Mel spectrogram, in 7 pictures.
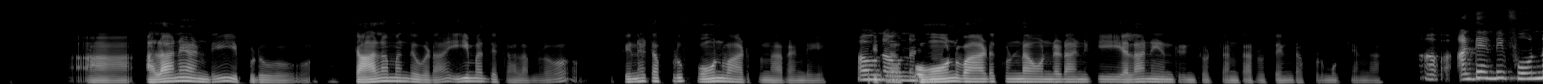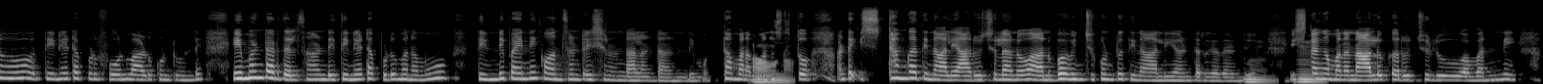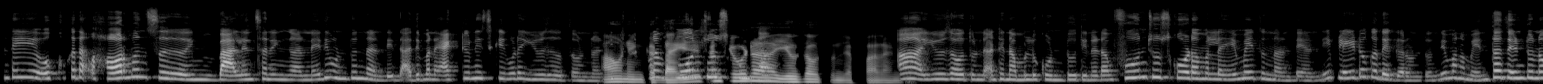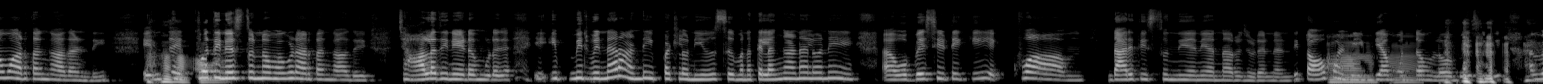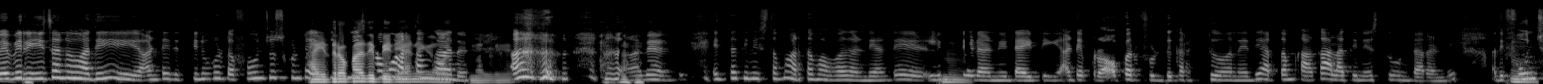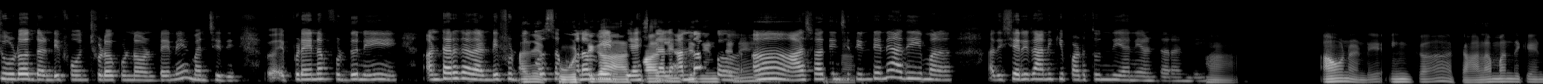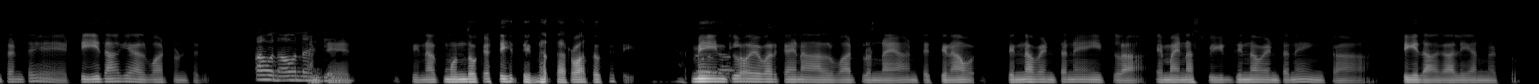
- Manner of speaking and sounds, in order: in English: "హార్మోన్స్ ఇంబాలెన్స్‌నింగ్"; in English: "యాక్టివ్నెస్‌కి"; in English: "డైజెషన్‌కి"; chuckle; in English: "న్యూస్"; in English: "ఒబెసిటీకి"; in English: "ఇండియా"; laugh; in English: "ఒబెసిటీ. మే బీ"; in English: "ఫోన్"; in English: "బిర్యానీ"; chuckle; in English: "డైటింగ్"; in English: "ప్రాపర్ ఫుడ్"; in English: "ఫుడ్‌ని"; in English: "ఫుడ్"; in English: "వెయిట్"; other background noise; in English: "స్వీట్"
- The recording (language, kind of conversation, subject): Telugu, podcast, మీ ఇంట్లో భోజనం ముందు చేసే చిన్న ఆచారాలు ఏవైనా ఉన్నాయా?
